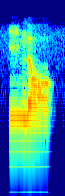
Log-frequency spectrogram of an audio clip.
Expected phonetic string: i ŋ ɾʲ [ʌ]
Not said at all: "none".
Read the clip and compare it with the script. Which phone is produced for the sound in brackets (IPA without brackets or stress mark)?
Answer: ɔ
